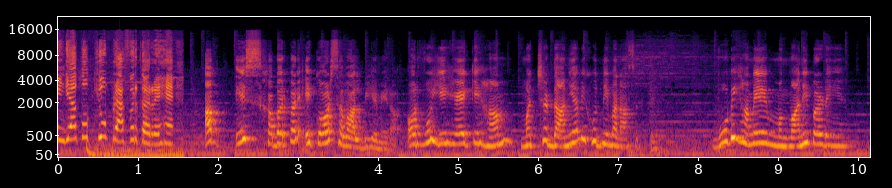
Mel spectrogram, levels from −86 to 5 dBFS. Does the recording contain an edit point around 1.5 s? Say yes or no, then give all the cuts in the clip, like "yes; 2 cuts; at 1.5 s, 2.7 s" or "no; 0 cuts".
yes; 1 cut; at 1.5 s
